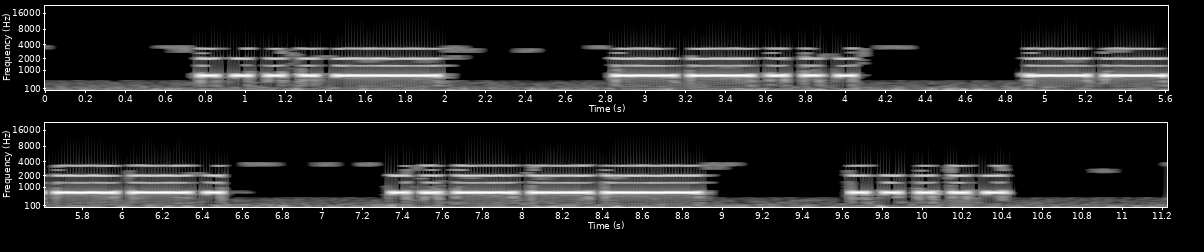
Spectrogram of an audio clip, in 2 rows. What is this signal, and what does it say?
Morse code, heard as a keyed tone, about 15 wpm, spaced as for 8 wpm, 670 Hz. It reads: 47925
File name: Morse Lessons / Morse Lessons / Tape-5B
